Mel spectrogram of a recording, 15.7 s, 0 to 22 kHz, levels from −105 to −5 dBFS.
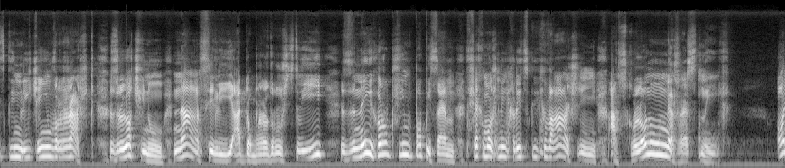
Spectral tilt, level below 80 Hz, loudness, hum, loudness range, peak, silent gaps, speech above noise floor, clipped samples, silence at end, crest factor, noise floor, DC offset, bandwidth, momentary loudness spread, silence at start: -5 dB/octave; -54 dBFS; -16 LUFS; none; 3 LU; 0 dBFS; none; 37 dB; under 0.1%; 0 s; 16 dB; -53 dBFS; under 0.1%; 16.5 kHz; 12 LU; 0 s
